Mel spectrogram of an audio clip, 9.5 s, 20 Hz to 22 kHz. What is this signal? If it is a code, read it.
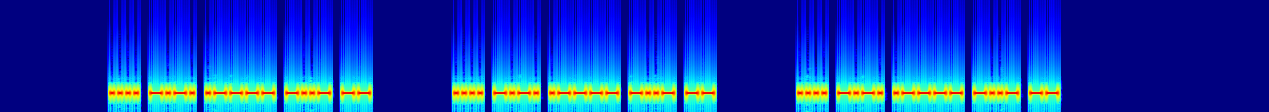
Morse code, heard as a keyed tone, about 40 wpm, 700 Hz. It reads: HC1XM HC1XM HC1XM
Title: DXCC-100 Call Signs - 5 Characters - Repeated 3x - 40wpm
